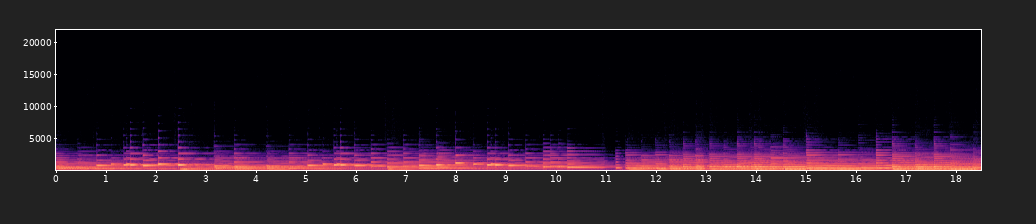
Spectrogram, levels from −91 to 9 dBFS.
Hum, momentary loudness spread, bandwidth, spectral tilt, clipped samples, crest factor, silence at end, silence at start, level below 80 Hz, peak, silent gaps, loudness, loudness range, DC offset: none; 7 LU; 4.8 kHz; -11 dB/octave; under 0.1%; 16 dB; 0 s; 0 s; -44 dBFS; -2 dBFS; none; -18 LUFS; 4 LU; under 0.1%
